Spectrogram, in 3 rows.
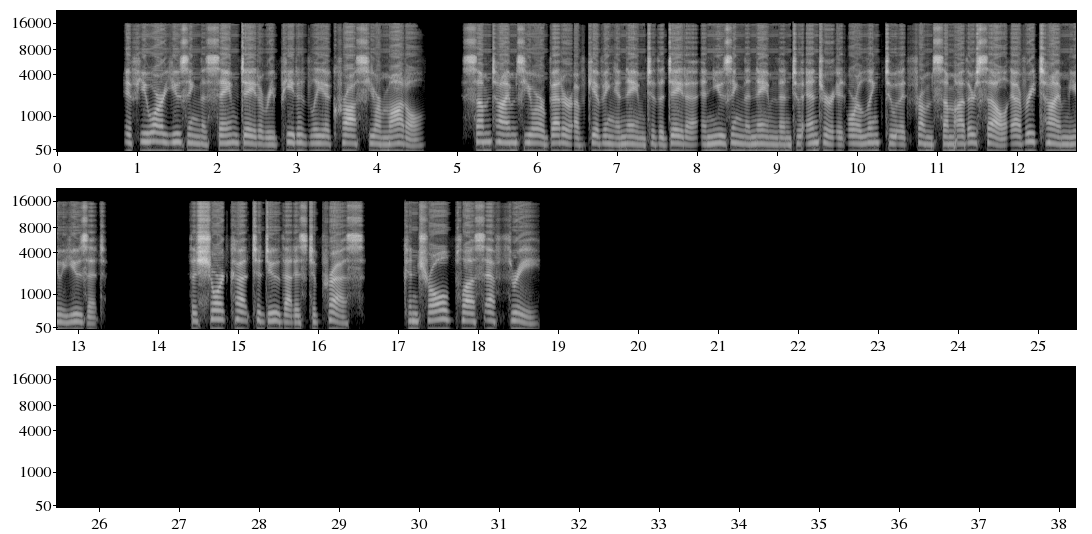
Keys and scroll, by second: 18.3 ctrl+F3, 27.7 BackSpace, 28.9 BackSpace.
